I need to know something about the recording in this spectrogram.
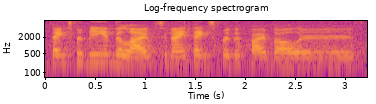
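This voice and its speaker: With noise in the background, a young Montreal livestreamer talks casually to her chat in a medium-pitched, steady voice at a moderate pace. She's chatty and rambling, often saying "like" and "honestly."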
